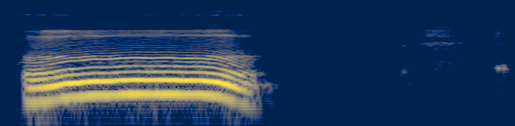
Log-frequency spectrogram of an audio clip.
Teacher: It has an H, that aspirated sound, and then a very short I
